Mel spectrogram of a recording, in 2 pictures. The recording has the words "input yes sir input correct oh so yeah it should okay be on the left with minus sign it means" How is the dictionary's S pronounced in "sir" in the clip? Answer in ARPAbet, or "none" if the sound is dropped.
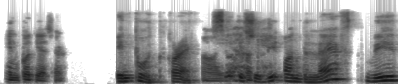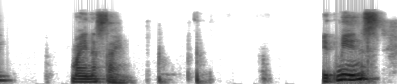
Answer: S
